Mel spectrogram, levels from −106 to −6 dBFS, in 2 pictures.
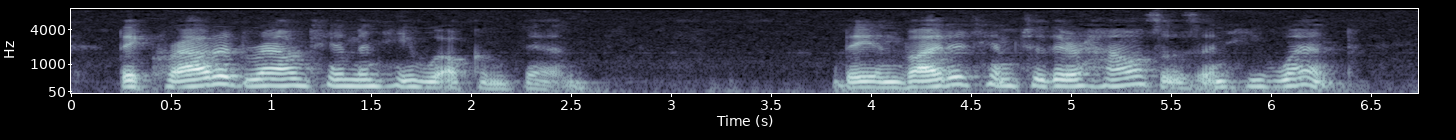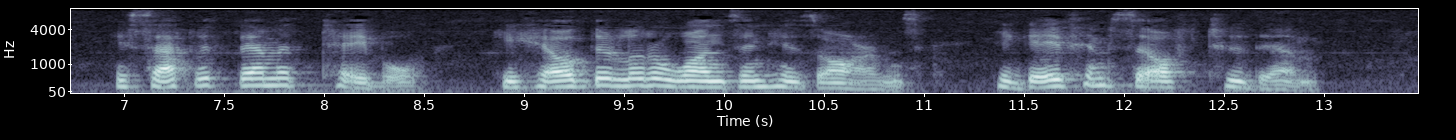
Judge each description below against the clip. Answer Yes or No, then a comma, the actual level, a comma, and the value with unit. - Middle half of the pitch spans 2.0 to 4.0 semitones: Yes, average, 3.5 semitones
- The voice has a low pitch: No, medium, 185 Hz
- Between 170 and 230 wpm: No, average, 160 wpm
